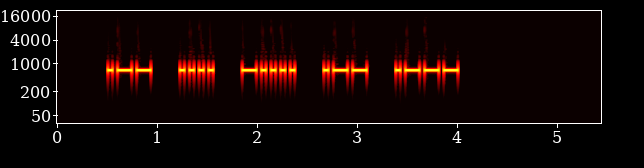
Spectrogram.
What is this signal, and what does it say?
Morse code, heard as a keyed tone, about 25 wpm, spaced as for 18 wpm, 700 Hz. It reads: WH6WJ
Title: USA Call Signs - 2x Character Spacing - 25wpm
